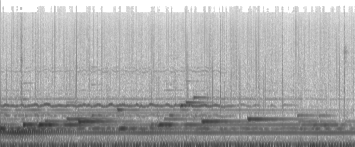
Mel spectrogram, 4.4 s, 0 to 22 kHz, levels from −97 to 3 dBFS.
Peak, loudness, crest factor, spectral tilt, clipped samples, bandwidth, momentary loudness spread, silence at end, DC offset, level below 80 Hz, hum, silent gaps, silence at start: -12 dBFS; -29 LUFS; 14 dB; -6 dB/octave; under 0.1%; 18 kHz; 10 LU; 0 s; under 0.1%; -34 dBFS; 50 Hz at -40 dBFS; none; 0 s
